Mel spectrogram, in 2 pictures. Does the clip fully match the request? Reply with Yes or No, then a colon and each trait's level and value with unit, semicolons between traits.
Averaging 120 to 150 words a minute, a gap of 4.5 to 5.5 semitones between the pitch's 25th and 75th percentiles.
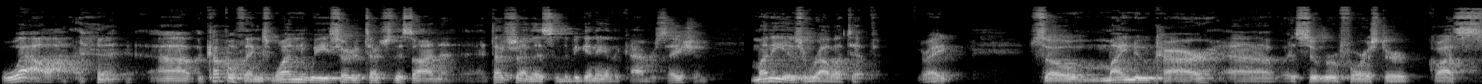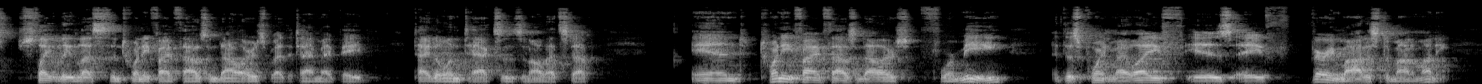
No: average, 140 wpm; average, 3.6 semitones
